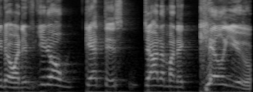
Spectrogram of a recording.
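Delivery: acted furious yelling. Retelling what they blurted out while really pissed: retelling an angry yell. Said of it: "I was over there yelling at her like".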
